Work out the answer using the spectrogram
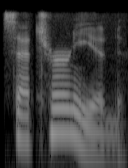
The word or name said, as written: saturniid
